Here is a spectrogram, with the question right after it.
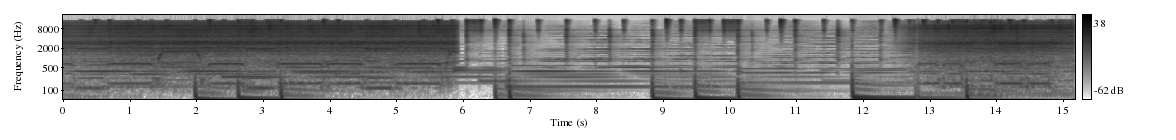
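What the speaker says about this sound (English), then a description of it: "So now we're at the point where we're drilling the holes." A Harbor Freight Grizzly X2 mini mill converted to CNC drills holes with a whining motor, with repeated pulsing surges as the spindle plunges, and mechanical tones shifting between passes.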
